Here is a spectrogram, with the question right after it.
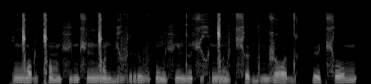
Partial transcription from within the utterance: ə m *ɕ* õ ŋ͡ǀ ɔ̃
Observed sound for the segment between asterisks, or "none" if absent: ɕ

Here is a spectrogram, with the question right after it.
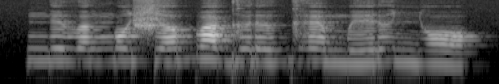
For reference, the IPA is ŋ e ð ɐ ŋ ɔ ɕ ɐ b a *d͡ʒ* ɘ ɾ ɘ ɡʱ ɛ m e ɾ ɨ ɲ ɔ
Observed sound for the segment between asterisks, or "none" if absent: ɡ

